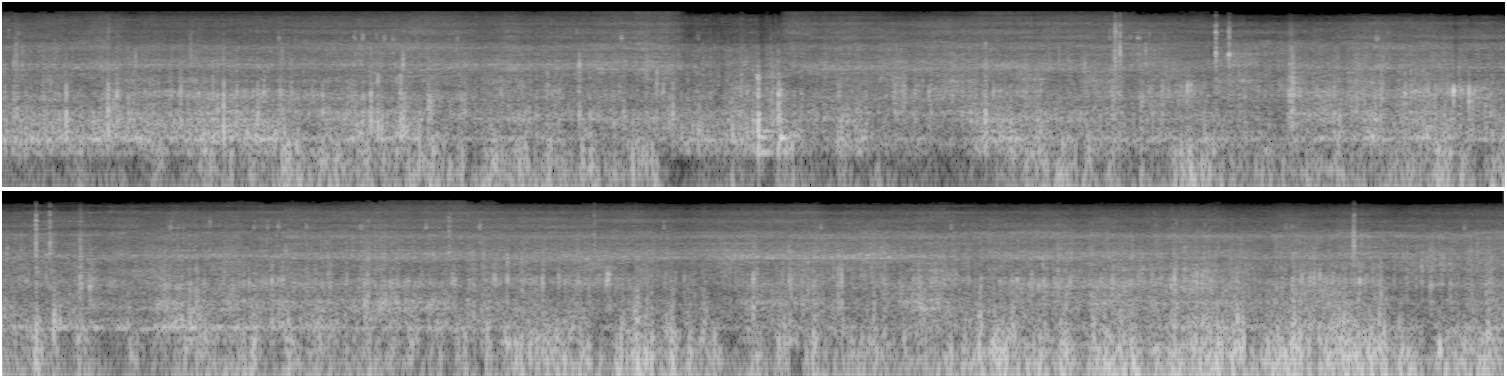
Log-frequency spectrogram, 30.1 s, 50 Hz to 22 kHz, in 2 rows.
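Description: Wind buffeting the microphone over the rumble and rattle of a Pivot Trail 429 mountain bike rolling over rocky dirt singletrack, with scattered clicks and knocks from stones under the tyres. It grows louder in the last third as the ride gets rougher.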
